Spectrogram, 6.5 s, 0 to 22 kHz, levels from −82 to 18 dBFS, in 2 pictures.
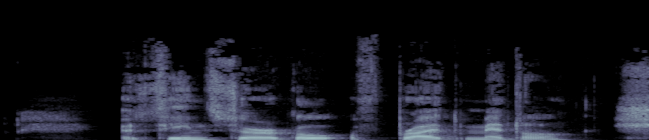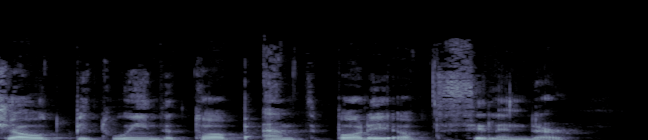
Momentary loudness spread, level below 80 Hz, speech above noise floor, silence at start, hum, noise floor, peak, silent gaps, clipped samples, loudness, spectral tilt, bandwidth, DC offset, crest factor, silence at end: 11 LU; -56 dBFS; 22 dB; 0.1 s; none; -44 dBFS; -2 dBFS; none; under 0.1%; -22 LUFS; -4 dB/octave; 16 kHz; under 0.1%; 20 dB; 0.4 s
